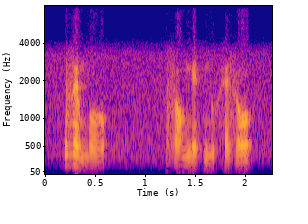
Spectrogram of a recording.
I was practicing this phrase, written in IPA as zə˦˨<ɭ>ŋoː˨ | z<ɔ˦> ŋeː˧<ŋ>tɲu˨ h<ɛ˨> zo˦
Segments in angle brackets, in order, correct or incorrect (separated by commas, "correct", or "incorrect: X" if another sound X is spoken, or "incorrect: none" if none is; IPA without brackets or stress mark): incorrect: l, incorrect: ɔ˨, incorrect: none, correct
